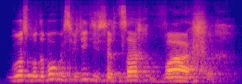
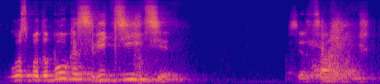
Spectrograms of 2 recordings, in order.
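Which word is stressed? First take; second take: ваших; светите. First: The stress falls on the word ваших. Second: The stress falls on the word светите. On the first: "сделают ударение на слово ваших" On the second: "сделают ударение на слово светите"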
